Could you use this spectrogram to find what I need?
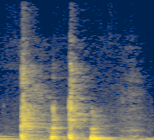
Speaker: Maybe you still hear it. Sometimes I have to cough. Also, I'm still a little bit sick, but I'm much better than last week.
